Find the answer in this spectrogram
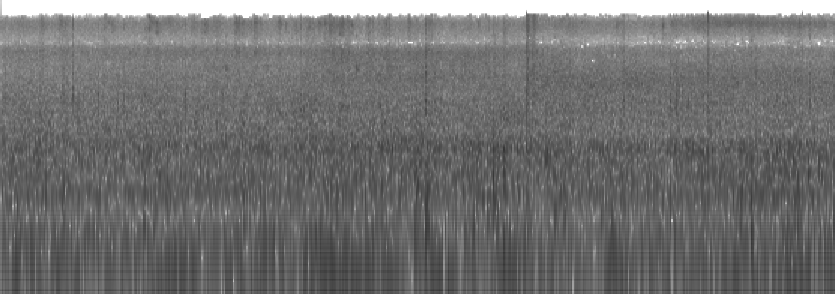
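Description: Passenger train running, heard from inside the coach: a steady rumble and rattle with a few sharp knocks.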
